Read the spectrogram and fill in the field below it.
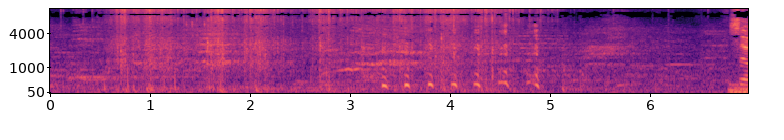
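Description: Plastic balls rattle and clatter as a toddler moves through them.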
